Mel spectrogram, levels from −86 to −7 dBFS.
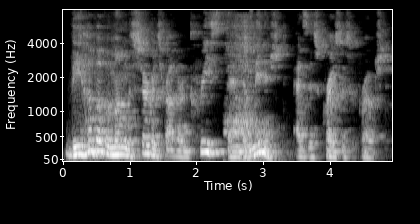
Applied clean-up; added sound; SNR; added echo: classical method WPE with log-MMSE.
